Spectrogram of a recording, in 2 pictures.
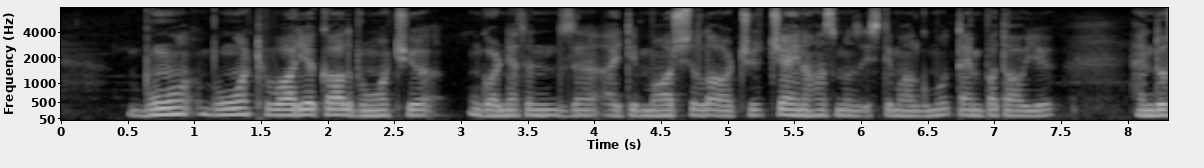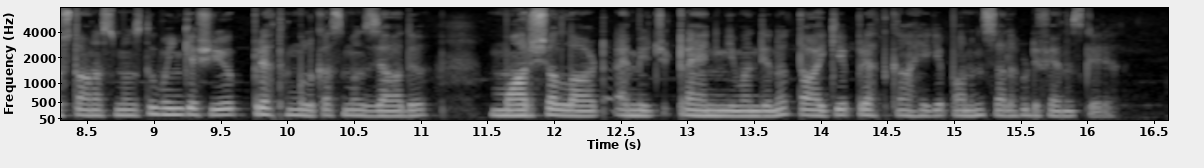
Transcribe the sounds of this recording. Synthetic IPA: bubũːɐʈʰʋaːɾjɐkaːlbũːɐʈʰt͡ʃʰu | ɡɔɖnʲjɐt̪ʰɨnzɐjt̪imaːɾʃɐlaːʈt͡ʃʰut͡ʃɐjnaɦɐsmɐnzist̪eːmaːlɡumut̪ɐmpɐt̪aːʋjɨ | hĩnd̪ust̪aːnɐsmɐnzt̪ʰɨʋiŋkʲɐʃjɨpɾʲɐt̪ʰmulkɐsmɐnzzjaːd̪ɨmaːɾʃɐlːaːʈʰɐmit͡ʃʈɾeːniŋɡiʋɐnd̪jinɨt̪aːkʲipɾʲɐt̪ʰkãːɦikepɐnunsɛlɐpʰɖifʰenɐskɐɾʲjɐt̪ʰ

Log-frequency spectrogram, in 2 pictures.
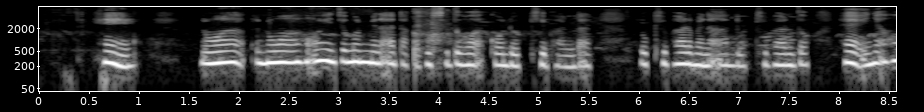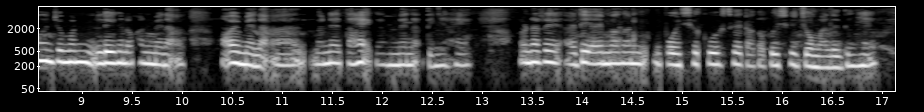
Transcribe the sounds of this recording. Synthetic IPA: hɛ̃ | nɔwanɔwaɦɔ̃ʔɔjd͡ʒɔmɔnmɛnaʔaʈakapɔjsəd̪ɔɦaʔkɔlukʰibʱaɽɖaɾ | lukʰibʱaɽmɛnaʔalukʰibʱaɽd̪ɔ | hɛ̃iɲaʔɦɔ̃d͡ʒɔmɔnləjɡənɔʔkʰanmɛnaʔa | hɔ̃ʔɔjmɛna̰ʔamanɛt̪aɦɛʔ̚kɛmnɛna̰ʔt̪ɛɲaɦɛ̃ɔnaɾɛʔaɖiajmakanpɔjsəkɔwsɛʈakapɔjsəd͡ʒɔmaləd̪ɯŋɦɛ̃

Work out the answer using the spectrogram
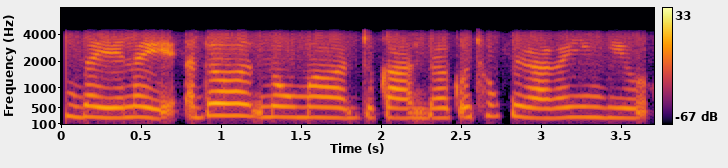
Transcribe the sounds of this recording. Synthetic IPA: lajelajɐ̰dɔnoŋmɐdukandɐkojtʰok̚piɡaɡɐjiŋbiju

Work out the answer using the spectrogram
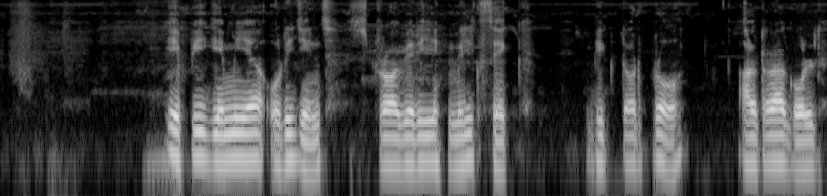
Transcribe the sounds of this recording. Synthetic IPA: epiɡemijaʔoɾid͡ʑins | sʈɾɔbeɾimilksek | bʱikʈoɾpɾo | a̰lʈɾaɡolɖ

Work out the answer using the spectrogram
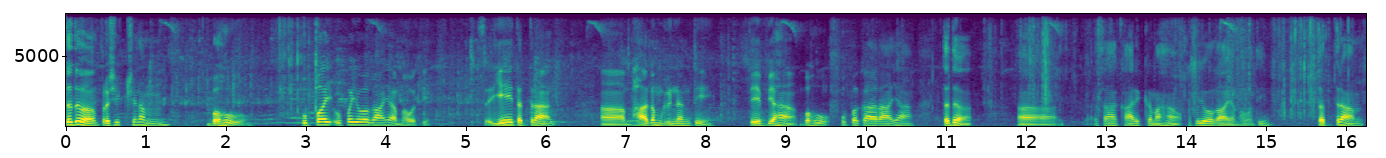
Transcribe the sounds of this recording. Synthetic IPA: t̪ɐd̪pɾɐʃ̬ikʂɐɳɐm | bɐɦuː | pɐjʔupɐjoːɡaːjɐbʱɐʋɐt̪ḭ | eːt̪ɐt̪ɾɐ | bʱaːɡɐmɡɾɪɳɐnt̪it̪eːbjɐɦɐ̆bɐɦuupɐkaːɾaːjɐt̪ɐd̪ | sɐɦɐkaːɾjɐkɾɐmɐɦɐupɐjoːɡaːjɐbʱɐʋɐt̪it̪ɐt̪ɾɐ

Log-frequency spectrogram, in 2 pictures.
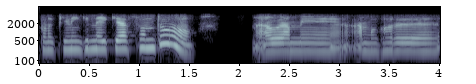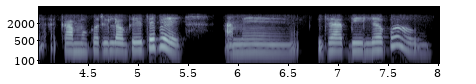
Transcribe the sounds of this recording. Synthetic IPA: pɔɽ̃ɔkiɽ̃ĩkinekeasɔnt̪u | a̰wamea̰mɔɡʱɔɾekamɔkɔɾilɔɡajd̪ebe | a̰me | d͡ʒabilɔbɔaw

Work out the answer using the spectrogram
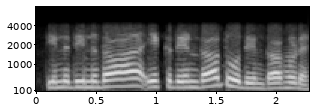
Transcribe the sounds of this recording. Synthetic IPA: t̪ɪnd̪ɪnd̪aːɪkd̪ɪnd̪aːd̪oːd̪ɪnd̪aːt̪ʰoːɽɛː

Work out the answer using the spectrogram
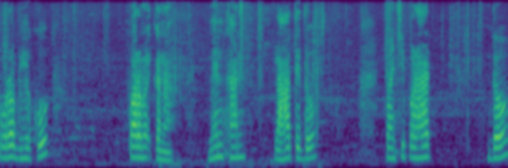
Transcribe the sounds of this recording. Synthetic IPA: pɔɾɔbiɦɔku | paɾɔmɛc̚kana | mɛnkʰanlaɦat̪ɛd̪ɔ | paɲt͡ʃipaɽɦaʈ̚ | d̪ɔ

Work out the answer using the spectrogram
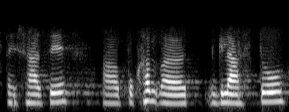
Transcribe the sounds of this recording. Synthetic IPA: pɐjsasepʊkʰɐmɡlaːst̪o

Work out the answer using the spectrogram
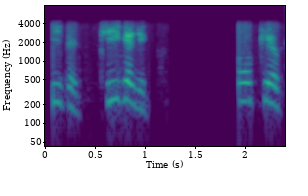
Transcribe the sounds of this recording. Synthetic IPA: iːkɦad͡ʒeʈʰiːkɦad͡ʒeː | oːkeoːk

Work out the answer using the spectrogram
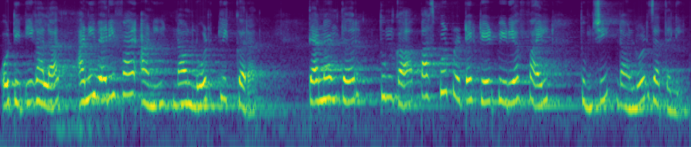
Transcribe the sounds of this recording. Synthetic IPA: oʈipiɡʱalat̪aɽ̃iʋeɾifajʔaɽ̃iɖaunloɽklikːəɾat̪ː | janənt̪əɾt̪umkapaspoɾʈ̚pɾoʈekʈeɽpiɽiefːailt̪umt͡ɕiɖaũnloɽd͡zat̪lḭ

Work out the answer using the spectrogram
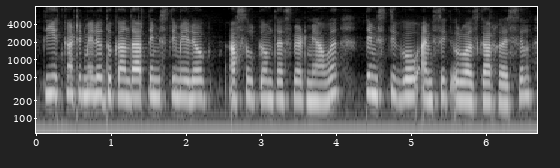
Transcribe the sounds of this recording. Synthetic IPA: t̪iːt̪ʰkɐ̃ʈʰinmʲelʲjod̪ukaːnd̪aːɾt̪emist̪imelʲjoː | ɐ̰sɨlkɨmt̪ɐsbʲeʈmʲjaːʋɨ | t̪emist̪iɡowʔɐ̰misit̪ʲṵɾaːzɡaːɾhəːjsil

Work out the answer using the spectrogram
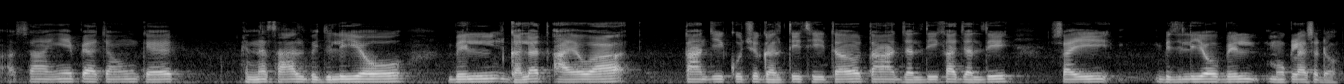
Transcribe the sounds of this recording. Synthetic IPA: ɐ̰sãiːẽpijat͡ɕɐɦũkɪ | hɪnsaːlbɪd͡ʑlio | bɪlɣɐlət̪aːjoaː | t̪ɐʋ̤ãd͡ʑiːkʊd͡ʑʱʊ̆ɡɐlt̪it̪ʰit̪ʰɐot̪ɐʋ̤ãd͡ʑɐld̪ikʰãːd͡ʑɐld̪i | sɐi | bɪd͡ʑlijobɪlmoːkɪlaːɪsɐɗoː

